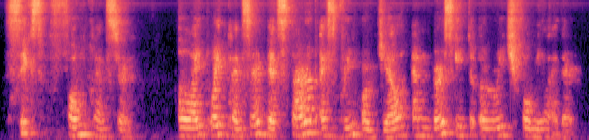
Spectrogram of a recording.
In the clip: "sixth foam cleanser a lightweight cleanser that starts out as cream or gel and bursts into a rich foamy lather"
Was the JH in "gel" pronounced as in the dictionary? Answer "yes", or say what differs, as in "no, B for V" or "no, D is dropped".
yes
